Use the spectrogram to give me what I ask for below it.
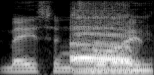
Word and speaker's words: Mason Toye: I can't remember the exact position, maybe 5th position, Mason Toye. Am I saying that right? Or yep. Toye? – Yep, Mason Toye, forward.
